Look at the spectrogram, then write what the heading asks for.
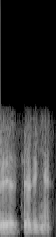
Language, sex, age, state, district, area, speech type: Tamil, male, 60+, Tamil Nadu, Tiruppur, rural, conversation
